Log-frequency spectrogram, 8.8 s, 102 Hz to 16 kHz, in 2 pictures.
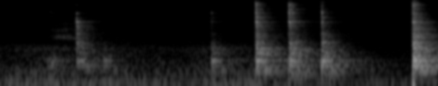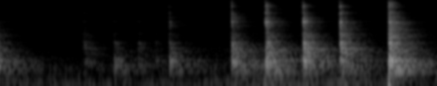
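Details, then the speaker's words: Massey Ferguson 35 axle oil seal being tapped in: light irregular hammer taps turn into a bright metallic ring as the seal's metal case bottoms against the axle; seal fully seated. "It's starting to sound like it's home. You'll hear the metallic ring out of it. That's the metal of the seal hitting the axle."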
